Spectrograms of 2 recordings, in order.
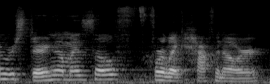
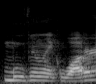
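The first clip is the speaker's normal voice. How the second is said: ordinary talk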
